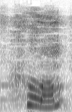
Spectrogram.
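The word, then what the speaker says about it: whom: যখন দেখবো যে ডব্লিউ এইচ এর পরে ওস লেটারটি আছে ও লেটারটি আছে সো সেই ক্ষেত্রে আমরা ডব্লিউ টাকে সাইলেন্ট করে পড়বো যেমন হু হুম হুজ হোল হু এভার এই ধরনের ওয়ার্ডগুলোতে আমরা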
